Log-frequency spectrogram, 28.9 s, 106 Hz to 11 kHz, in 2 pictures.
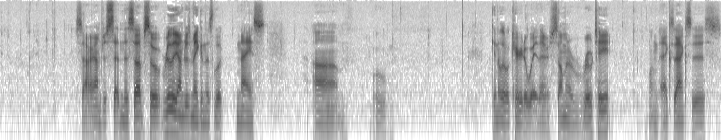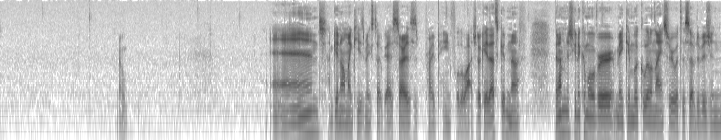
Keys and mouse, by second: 8.1-8.5 middle drag, 8.7-9.9 middle drag, 12.0 r, 18.4 middle drag, 18.6 middle click, 19.0 middle click, 19.4 x, 20.9 r, 23.5-23.9 drag, 24.0 drag, 24.4 click, 24.8 click, 26.4-28.8 drag.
